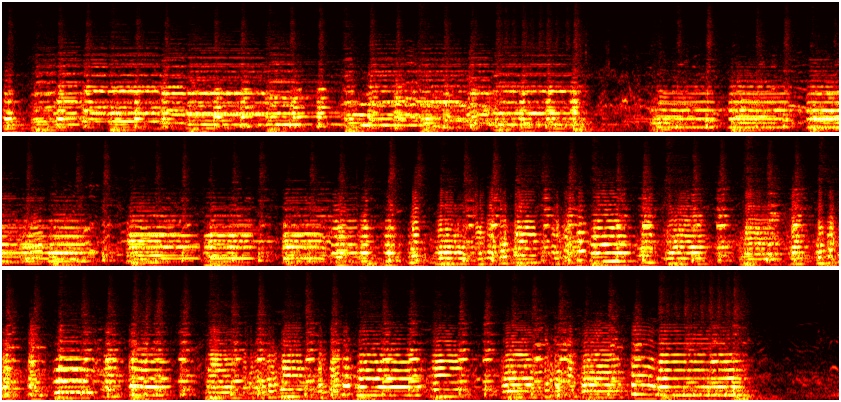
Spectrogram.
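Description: A brass band plays with a steady drum beat, dropping out briefly about seven seconds in, then comes to an abrupt stop at the end.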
